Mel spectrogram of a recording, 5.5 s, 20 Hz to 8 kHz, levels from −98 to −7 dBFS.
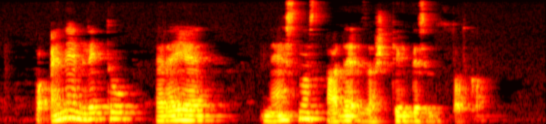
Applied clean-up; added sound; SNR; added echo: none; none; none; none.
